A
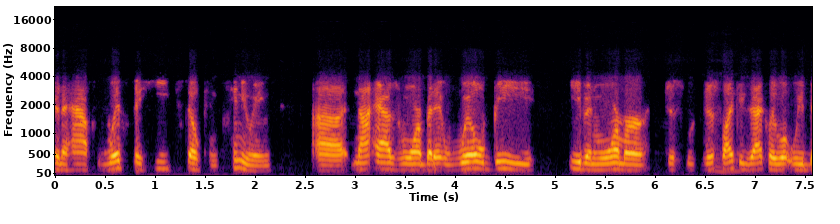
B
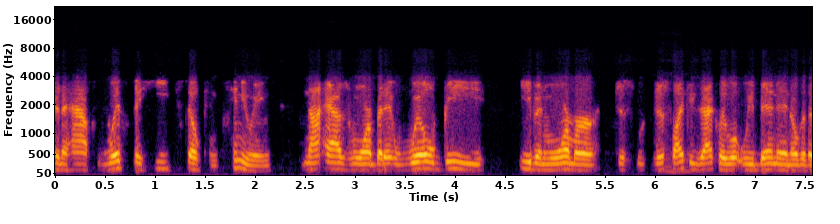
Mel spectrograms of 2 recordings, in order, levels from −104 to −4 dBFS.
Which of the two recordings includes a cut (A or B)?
B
